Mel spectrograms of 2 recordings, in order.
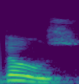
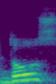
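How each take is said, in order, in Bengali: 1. শব্দটি z ধ্বনি দিয়ে শেষ হয়। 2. শব্দটি s ধ্বনি দিয়ে শেষ হয়। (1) "এটা হলো দোজ" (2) "এটা দোস বা বন্ধু না"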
